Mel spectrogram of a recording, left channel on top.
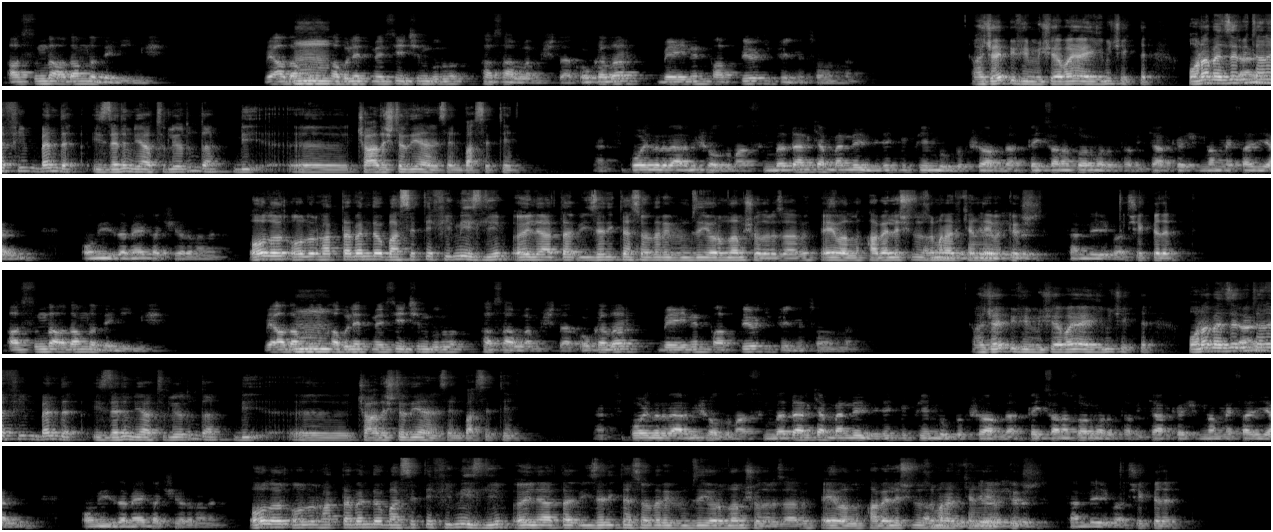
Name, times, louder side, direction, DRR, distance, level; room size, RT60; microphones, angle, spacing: voice 1, 0.0-1.6 2.6-6.3 6.6-8.5 12.4-12.6 18.6-25.6 26.2-27.5 34.6-35.7 36.1-36.6, equal, 5° right, 1.4 m, -24 dB
voice 2, 2.9-3.5 9.7-11.5 11.9-17.8 27.9-35.6 36.7-37.3, left 2 dB, 70° left, 0.9 m, -21 dB
12.0 x 9.5 x 3.1 m
head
